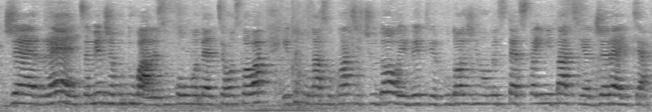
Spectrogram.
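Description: A woman's voice: high-pitched, level tone, quick pace, few pauses, fairly bright tone. A middle-aged woman teaching an open primary school lesson, patient and coaxing with her pupils. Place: large echoey classroom. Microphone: distant camera mic. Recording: echoey classroom from far off. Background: faint room noise.

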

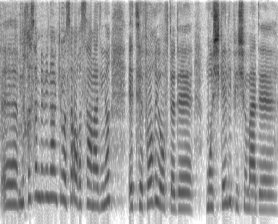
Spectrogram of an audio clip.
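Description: A woman playing a polite visitor who hesitantly brings news. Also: high voice. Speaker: visiting guest. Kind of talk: TV sitcom acting.

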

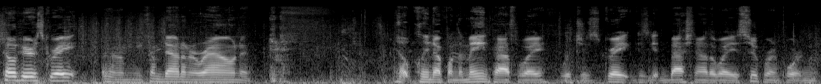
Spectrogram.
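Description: A man's voice: on the low side, moderate pace, a little hiss or hum. Sick-sounding man reviewing gameplay. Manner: easygoing, upbeat, many ums. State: sick, voice worn. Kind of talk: casual gameplay commentary.

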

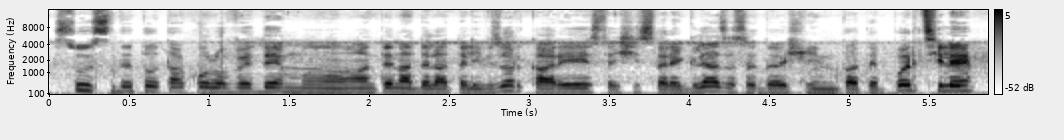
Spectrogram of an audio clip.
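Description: A man's voice: mid-range voice, darkish tone, slight background noise. A Romanian man casually showing his caravan outdoors, talking plainly with a few fillers while filming on a phone. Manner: plain, matter-of-fact, pauses with fillers. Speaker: caravan seller. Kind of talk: casual walkaround presentation. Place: outdoors on a grassy lot beside a caravan. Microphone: phone camera held by the speaker.

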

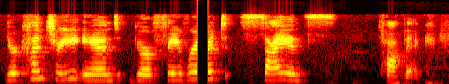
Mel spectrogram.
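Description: A young woman teaching an online English class over a video call with earbuds, explaining clearly and upbeat. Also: sits high, fairly even intonation, slow, fairly bright tone. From United States. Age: young adult. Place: small room indoors. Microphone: earbud headset on a video call.

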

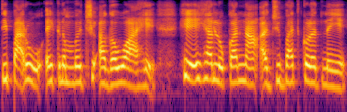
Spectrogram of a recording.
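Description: A woman's voice: a little high, steady tone, moderate pace, darkish tone, dull audio, close to an everyday voice. A snobbish young woman argues insistently and looks down on a servant, voiced by a woman narrating a serial recap. She pleads with contempt in every line. The reading is plain and close to the narrator's own voice. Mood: scornful pleading. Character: haughty young woman scornful of a maid.

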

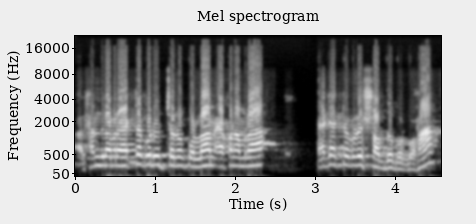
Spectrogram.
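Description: A man teaching Quran reading, spelling out letters and vowel marks, then chanting the words in long drawn-out tones. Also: sits high, lo-fi sound. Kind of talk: spelling-and-recitation lesson.

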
